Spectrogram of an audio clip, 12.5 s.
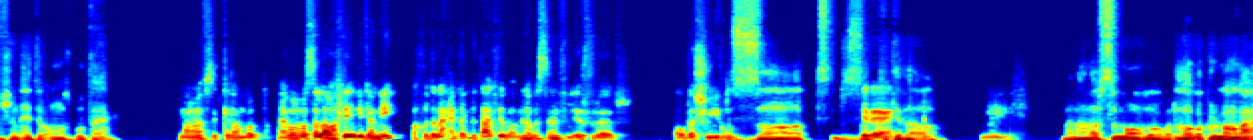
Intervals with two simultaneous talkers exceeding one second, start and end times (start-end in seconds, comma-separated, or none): none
